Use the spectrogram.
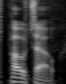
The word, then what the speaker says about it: Poteau: P O T E AU is Poto.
